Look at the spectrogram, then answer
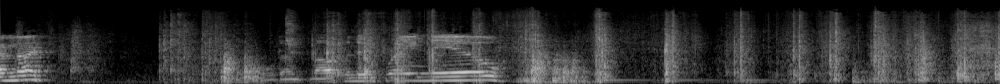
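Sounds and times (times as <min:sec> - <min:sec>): plastic wrap crinkling and tearing: 0:01.6 - 0:10.0.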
